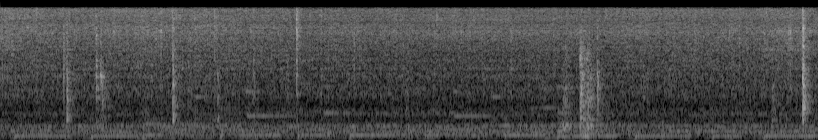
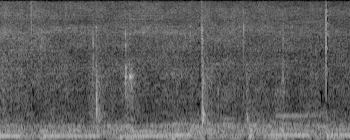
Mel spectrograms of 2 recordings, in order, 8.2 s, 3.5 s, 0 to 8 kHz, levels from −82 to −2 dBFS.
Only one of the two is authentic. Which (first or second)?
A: first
